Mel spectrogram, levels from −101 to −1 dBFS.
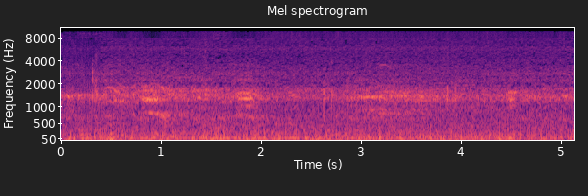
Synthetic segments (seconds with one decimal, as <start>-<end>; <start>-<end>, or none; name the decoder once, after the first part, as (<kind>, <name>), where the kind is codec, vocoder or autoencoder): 0.0-3.0 (vocoder, Vocos); 4.2-5.1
